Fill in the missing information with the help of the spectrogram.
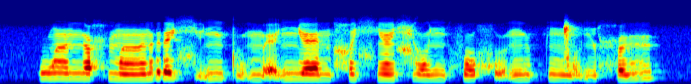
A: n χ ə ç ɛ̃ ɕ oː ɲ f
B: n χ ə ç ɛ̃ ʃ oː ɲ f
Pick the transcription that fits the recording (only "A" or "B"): A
